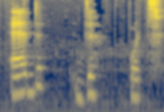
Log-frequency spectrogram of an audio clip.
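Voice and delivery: ed, d and t said apart as three sounds; three ending sounds. Shown as a demonstration. Teacher sounding out the three past tense endings. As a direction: sound out ed, d, t one by one. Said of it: "it can make three different sounds".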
